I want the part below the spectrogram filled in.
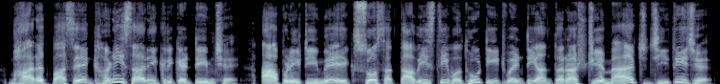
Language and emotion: Gujarati, happy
